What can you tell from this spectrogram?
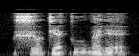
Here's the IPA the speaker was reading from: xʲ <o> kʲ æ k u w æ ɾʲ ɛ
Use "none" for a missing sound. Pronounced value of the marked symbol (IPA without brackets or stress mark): ɔ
